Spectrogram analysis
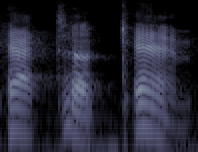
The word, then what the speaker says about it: Catachan: It is Catachin. And it is pronounced Catacan.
